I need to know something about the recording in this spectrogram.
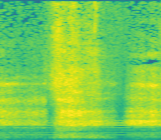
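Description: A man's faint breathing close to the phone's microphone, two soft breaths.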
